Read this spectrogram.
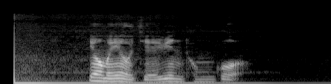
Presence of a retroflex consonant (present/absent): absent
